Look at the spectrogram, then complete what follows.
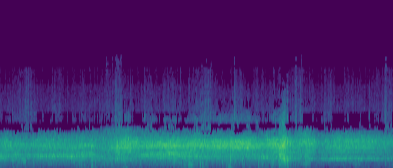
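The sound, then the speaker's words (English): A steady, loud rush of hissing air pours out continuously for several seconds as a rubber raft inflates from an opened valve near the water, with brief clicks and bumps underneath and no talking. “Now turn on the valve. Yes, sir. Oh, it's getting up fast.”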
